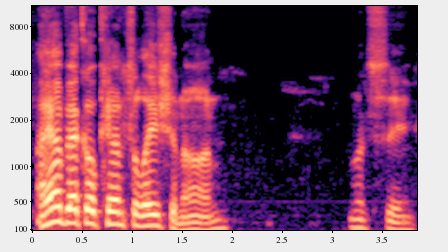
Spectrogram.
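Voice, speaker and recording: A man with a deep, rumbling voice hosting a casual livestream, rambling and hesitant as he chats. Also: sing-song, slow pace, no echo. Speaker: host of a livestream show.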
